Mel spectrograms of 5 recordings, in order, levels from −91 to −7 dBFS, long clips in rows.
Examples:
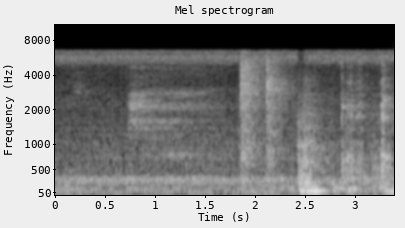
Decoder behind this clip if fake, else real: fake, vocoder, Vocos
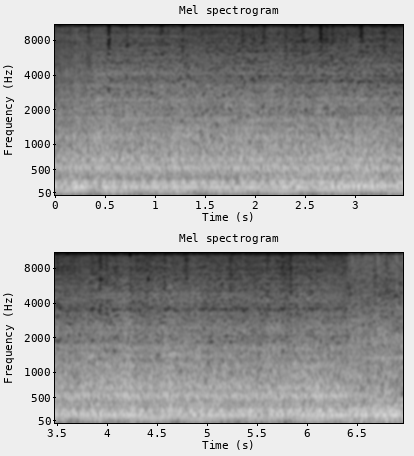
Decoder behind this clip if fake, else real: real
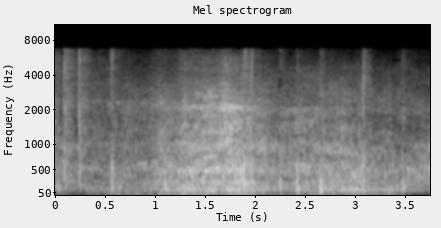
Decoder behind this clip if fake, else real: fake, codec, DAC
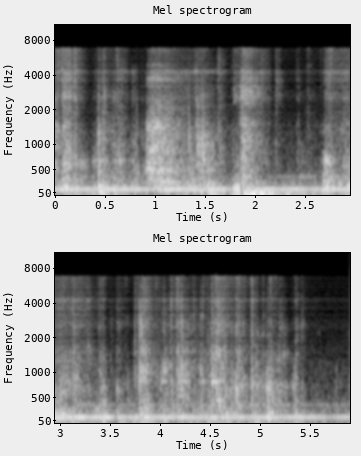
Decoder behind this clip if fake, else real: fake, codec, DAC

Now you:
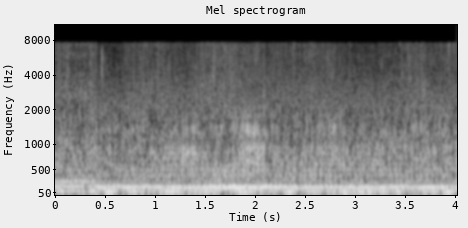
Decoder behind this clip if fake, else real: fake, vocoder, BigVGAN v2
